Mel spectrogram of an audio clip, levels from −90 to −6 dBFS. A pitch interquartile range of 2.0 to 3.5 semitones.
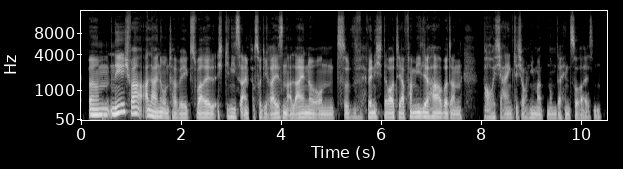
Yes: average, 2.7 semitones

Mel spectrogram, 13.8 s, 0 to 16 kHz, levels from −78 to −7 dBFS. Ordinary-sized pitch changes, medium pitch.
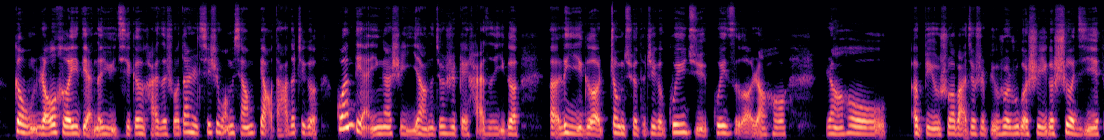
No: narrow, 2.3 semitones; medium, 175 Hz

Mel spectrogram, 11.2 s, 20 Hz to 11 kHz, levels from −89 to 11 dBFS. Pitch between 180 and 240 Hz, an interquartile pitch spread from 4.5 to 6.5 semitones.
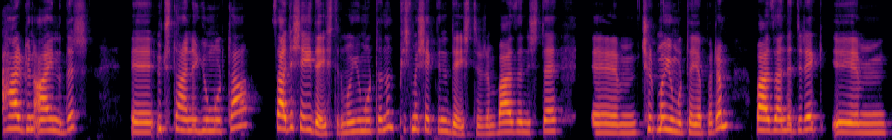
No: very high, 255 Hz; average, 4.8 semitones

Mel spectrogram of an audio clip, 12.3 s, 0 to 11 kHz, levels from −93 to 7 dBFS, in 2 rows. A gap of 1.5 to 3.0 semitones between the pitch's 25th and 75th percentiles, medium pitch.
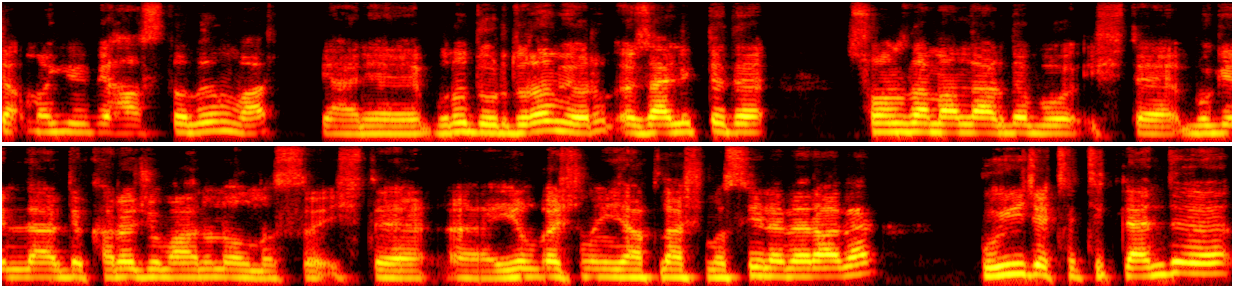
Yes: narrow, 2.4 semitones; medium, 150 Hz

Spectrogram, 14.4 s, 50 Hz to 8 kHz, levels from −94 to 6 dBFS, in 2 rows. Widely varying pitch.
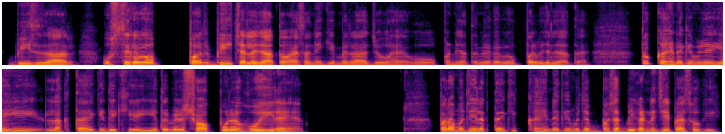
Yes: wide, 8.3 semitones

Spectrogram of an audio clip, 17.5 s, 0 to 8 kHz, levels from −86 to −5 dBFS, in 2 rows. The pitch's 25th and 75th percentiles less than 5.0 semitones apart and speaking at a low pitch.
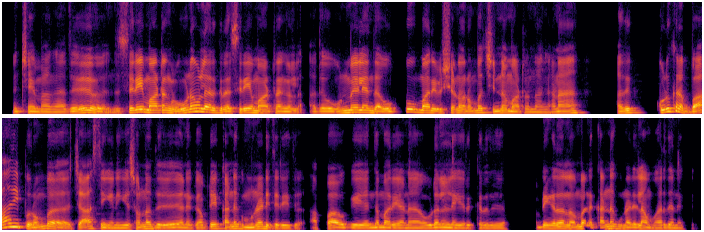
No: average, 5.3 semitones; low, 115 Hz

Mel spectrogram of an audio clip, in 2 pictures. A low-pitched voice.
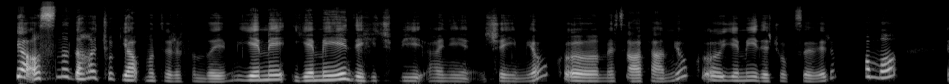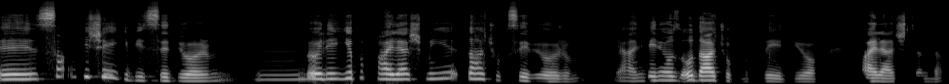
No: medium, 185 Hz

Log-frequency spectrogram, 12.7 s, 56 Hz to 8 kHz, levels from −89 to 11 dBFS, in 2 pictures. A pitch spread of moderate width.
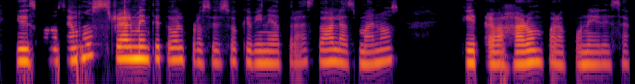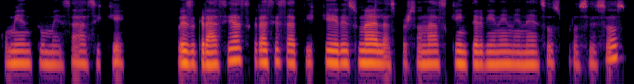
No: narrow, 2.2 semitones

